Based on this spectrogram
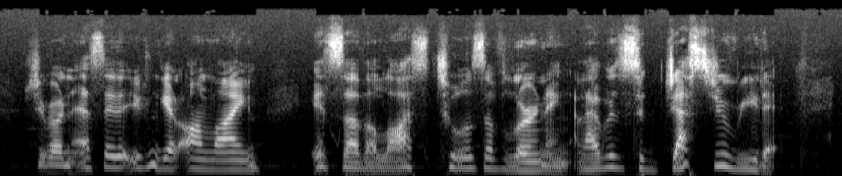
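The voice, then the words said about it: Hoarse, fading voice. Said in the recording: “told you I'm losing my voice.”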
